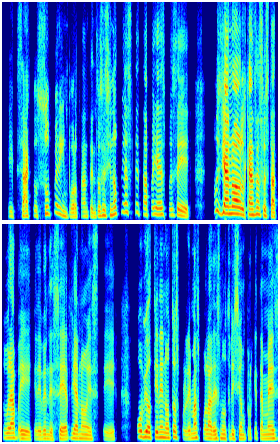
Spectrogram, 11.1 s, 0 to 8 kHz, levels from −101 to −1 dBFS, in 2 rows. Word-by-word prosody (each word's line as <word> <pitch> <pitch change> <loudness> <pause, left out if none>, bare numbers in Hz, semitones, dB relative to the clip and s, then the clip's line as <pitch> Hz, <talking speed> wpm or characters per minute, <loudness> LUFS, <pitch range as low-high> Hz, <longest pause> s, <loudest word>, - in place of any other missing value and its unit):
Exacto, 170 +2 -3
superimportante, 160 - -7
entonces, 170 +6 -5
si 195 - -6
no 235 +4 -3
cuidas 310 -1 -6
esta 305 +1 -15
etapa, 220 -2 -7
ya 225 -2 0
después 205 -3 -6
se, 175 -9 -2 0.4
pues, 370 -1 -4
ya 255 - +12
no 255 0 +7
alcanza 220 -1 +6
su 200 - -2
estatura, 170 +1 +1
eh, 140 -4 -3
que 140 - -16
deben 140 +2 -6
de 120 -3 -6
ser, 140 +3 -2
ya 165 -2 -1
no, 150 -1 -4
este, 130 -3 -9 0.4
obvio, 205 -2 +2
tienen 190 +1 0
otros 170 +2 -3
problemas 150 +5 -4
por 155 - -10
la 150 -2 +1
desnutrición, 145 -1 -5
porque 170 - -14
también 150 -1 -2
es 155 - -12
170 Hz, 190 wpm, -24 LUFS, 145-210 Hz, 0.4 s, ya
